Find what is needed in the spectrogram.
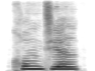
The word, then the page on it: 空间: kōng jiān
